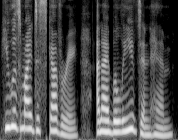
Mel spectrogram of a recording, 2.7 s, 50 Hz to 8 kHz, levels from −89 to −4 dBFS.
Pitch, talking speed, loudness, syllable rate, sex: 225 Hz, 200 wpm, -17 LUFS, 6.1 syllables/s, female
